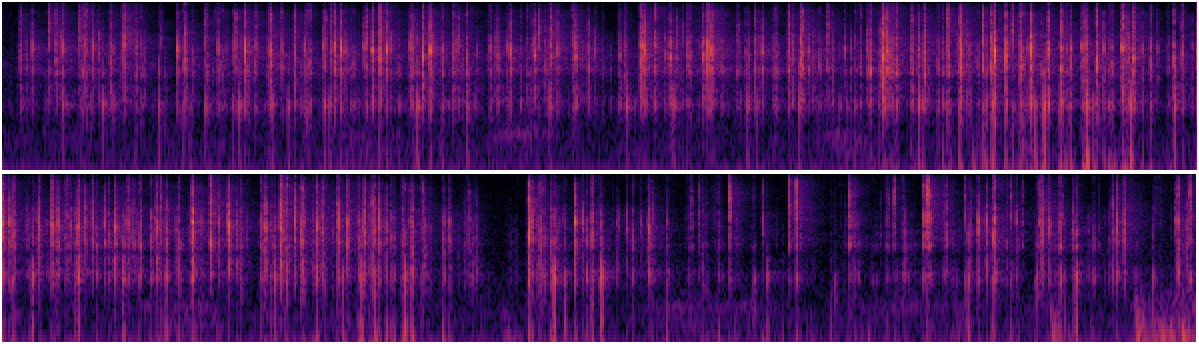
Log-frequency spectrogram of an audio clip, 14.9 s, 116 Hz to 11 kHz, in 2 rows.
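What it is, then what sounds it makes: Plastic game controller. A hollow blue plastic PS4 controller is turned in the hands while fingertips tap its shell and click its buttons. The result is a dense stream of quick, dry, bright plastic clicks and taps with almost no ring, briefly pausing just before the eleventh second.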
